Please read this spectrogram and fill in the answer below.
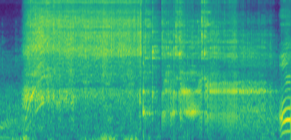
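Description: A Beyblade launcher fires about a third of a second in with a sudden whir and a quick rising tone. The released top then spins on a ceramic plate, a steady high whirring hiss, with a thin high hum settling in about halfway through.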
